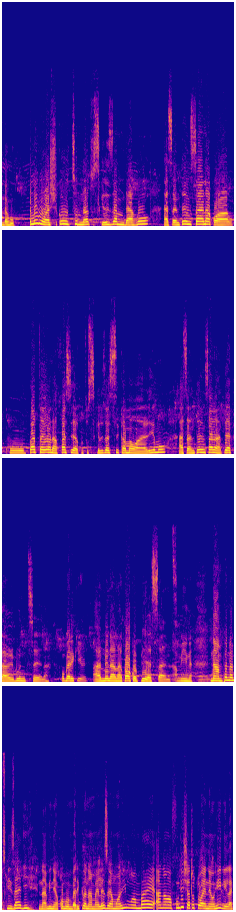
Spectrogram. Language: Swahili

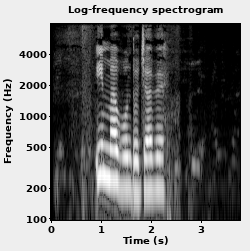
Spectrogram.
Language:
Mokpwe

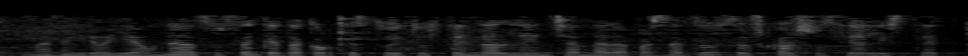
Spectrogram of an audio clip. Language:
Basque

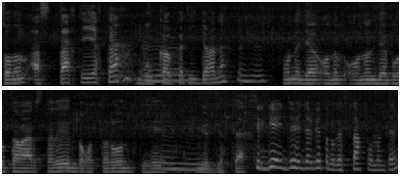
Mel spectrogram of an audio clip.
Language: Turkish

